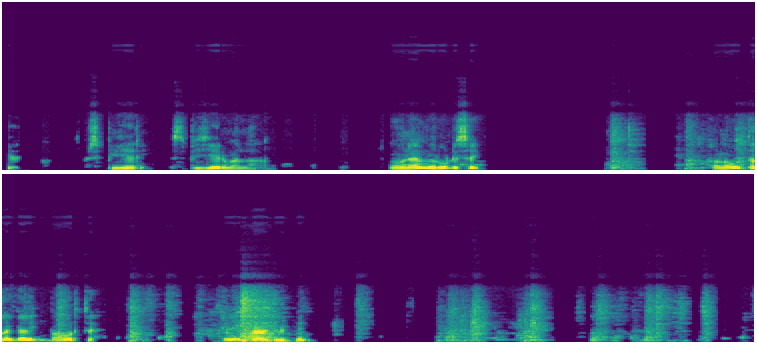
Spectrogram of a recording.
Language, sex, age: Somali, male, 18-24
